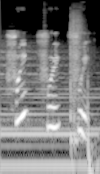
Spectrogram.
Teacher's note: співає свою пісню Без інтонації рівно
